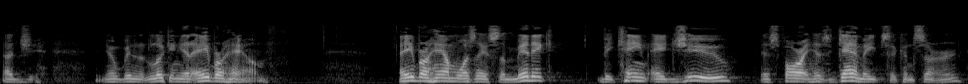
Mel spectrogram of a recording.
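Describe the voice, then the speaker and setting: A man teaching a Bible study lecture, reading passages and footnotes aloud with asides and slowly spelling out Greek words. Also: medium pitch, slightly rough, dull audio.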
